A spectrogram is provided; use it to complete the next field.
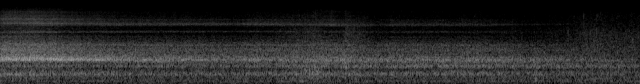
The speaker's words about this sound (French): je respire alors plus profondément encore, plus énergiquement. Et j'expire.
